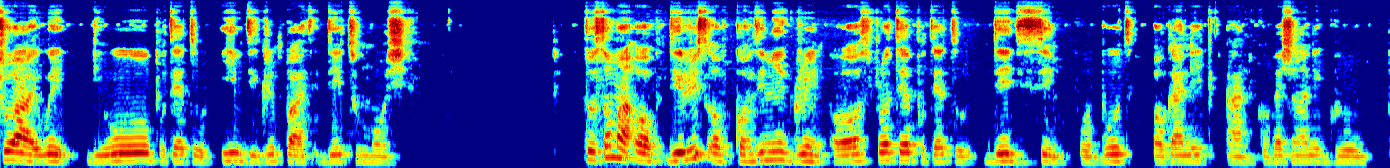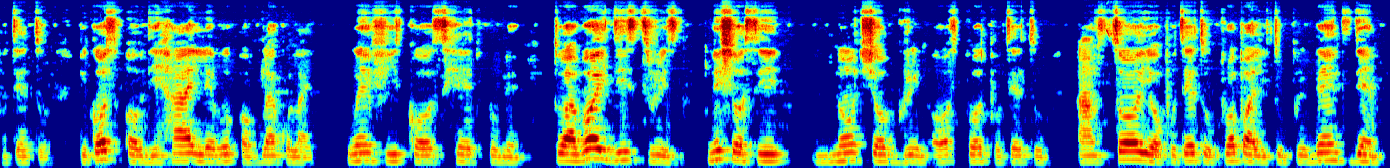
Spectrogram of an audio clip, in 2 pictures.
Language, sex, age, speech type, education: Nigerian Pidgin, male, 30-45, spontaneous, tertiary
